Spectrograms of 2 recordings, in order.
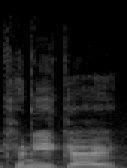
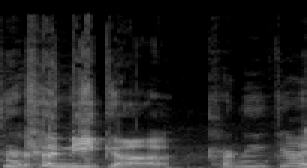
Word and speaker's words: Kanika: conked out they're okay canike can you pronounce her name right one time kanika literally weed it out like it is spelled it is literally fanatic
